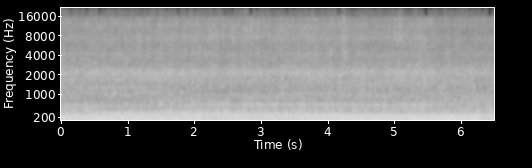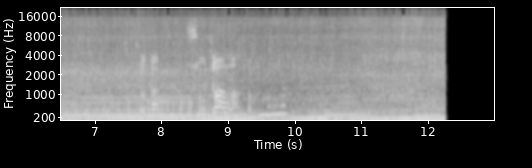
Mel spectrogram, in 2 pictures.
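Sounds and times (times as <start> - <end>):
engine humming steadily: 0.0 - 12.3.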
